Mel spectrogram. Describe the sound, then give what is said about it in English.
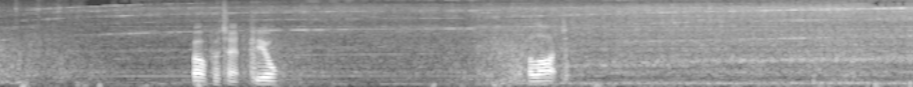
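A seaplane's right radial engine turns over and drones steadily throughout, its high whine building slightly as it runs. A couple of brief spoken phrases cut in over the engine noise. “Right engine is turning.”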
